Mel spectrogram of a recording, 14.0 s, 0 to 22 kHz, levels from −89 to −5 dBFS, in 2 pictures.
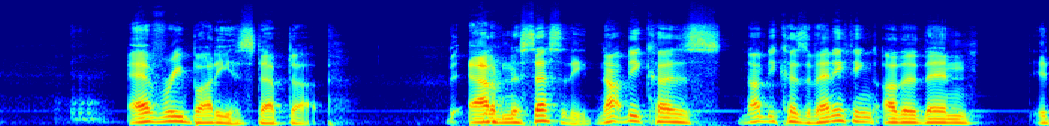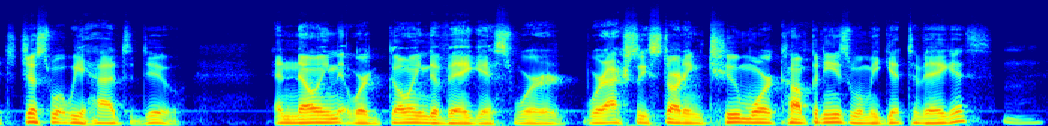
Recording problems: none

